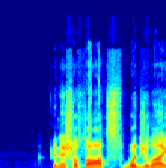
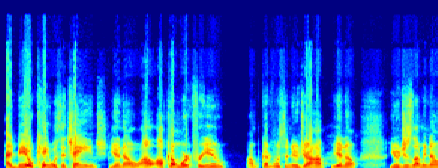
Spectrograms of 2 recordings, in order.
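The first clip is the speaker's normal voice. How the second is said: high, pleading pitch, eager to please; squeaky job seeker begging to be hired; eager henchman voice; 8 semitones higher than usual. Retold or imitated. Minion eagerly offers to switch sides.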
